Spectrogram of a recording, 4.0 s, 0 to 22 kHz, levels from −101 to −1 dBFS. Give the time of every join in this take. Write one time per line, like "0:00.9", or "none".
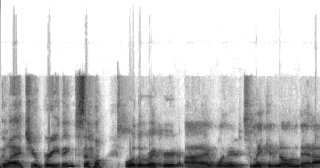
0:01.4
